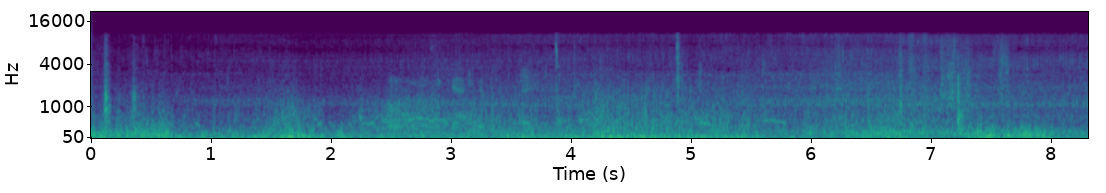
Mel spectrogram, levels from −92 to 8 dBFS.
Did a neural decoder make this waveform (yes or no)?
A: no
